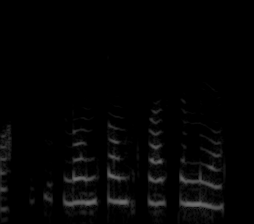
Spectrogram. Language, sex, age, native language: Icelandic, female, 7, Icelandic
